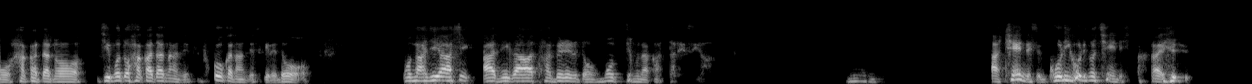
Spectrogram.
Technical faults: AMR rate drop

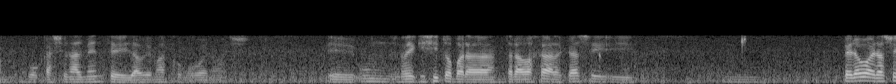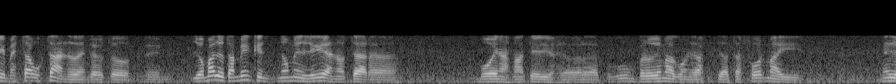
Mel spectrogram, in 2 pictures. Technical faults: Bluetooth CVSD headset codec

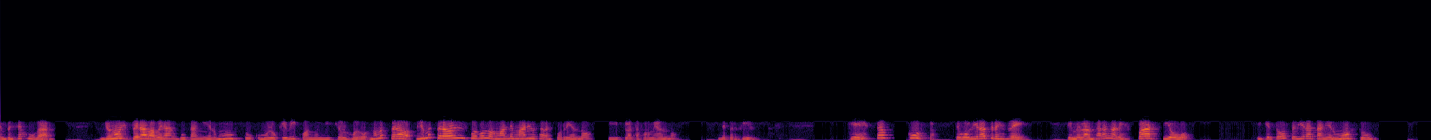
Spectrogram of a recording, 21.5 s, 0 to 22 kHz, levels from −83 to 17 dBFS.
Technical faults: Dialogic VOX ADPCM

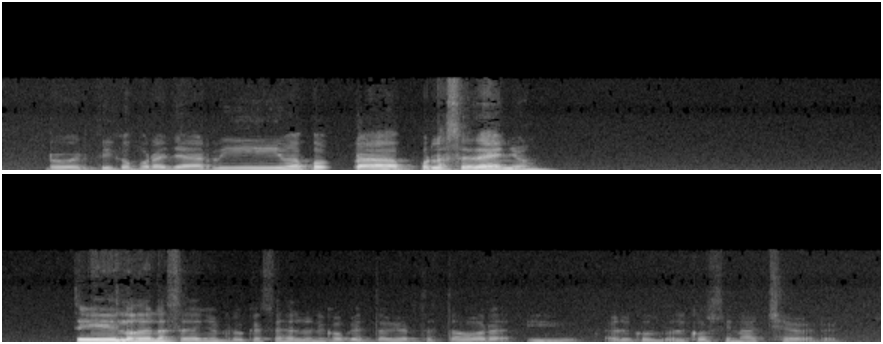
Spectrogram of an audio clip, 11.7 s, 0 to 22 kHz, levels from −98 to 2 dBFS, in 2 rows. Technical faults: automatic gain falling

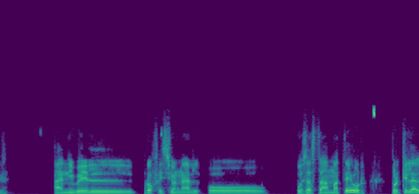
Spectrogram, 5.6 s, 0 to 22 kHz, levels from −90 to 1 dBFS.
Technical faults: DAB burbling

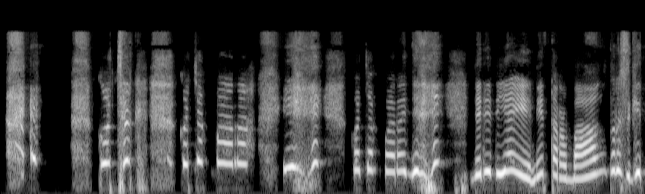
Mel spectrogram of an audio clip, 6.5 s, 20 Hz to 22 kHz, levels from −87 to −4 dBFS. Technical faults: none

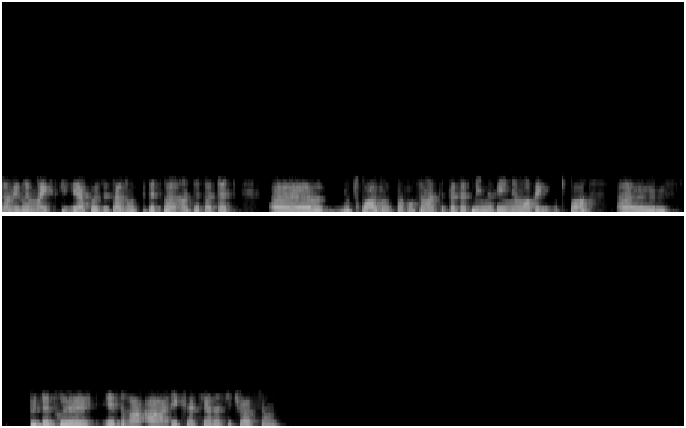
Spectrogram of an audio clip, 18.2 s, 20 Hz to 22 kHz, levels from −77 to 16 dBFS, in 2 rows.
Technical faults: AMR narrowband mobile codec

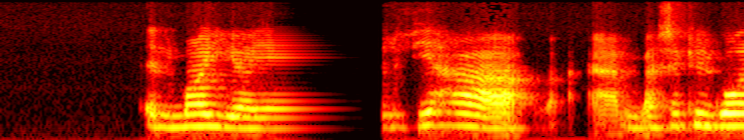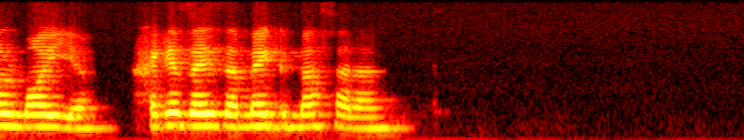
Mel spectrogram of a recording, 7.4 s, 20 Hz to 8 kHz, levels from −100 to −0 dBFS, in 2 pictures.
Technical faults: long network dropout

